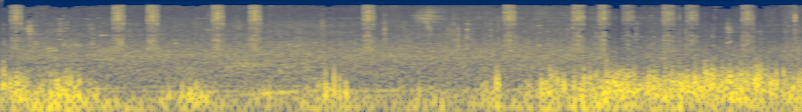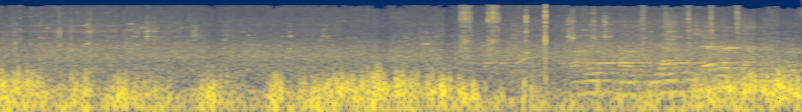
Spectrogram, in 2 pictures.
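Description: Wind buffeting the microphone in gusts, under indistinct voices in the background, with the faint hooves and harness of a four-pony carriage team. A voice-like call comes in near the end.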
